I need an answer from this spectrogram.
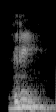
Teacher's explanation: I have to curl my tongue, curl it backwards and slightly touch it to the upper root. So that is retroflex, which is called as Murdhan.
